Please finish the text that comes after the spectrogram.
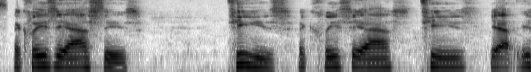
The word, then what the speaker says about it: Ecclesiastes: You're uh, helping me pronounce it. Ecclesiastes. Ecclesiastes.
